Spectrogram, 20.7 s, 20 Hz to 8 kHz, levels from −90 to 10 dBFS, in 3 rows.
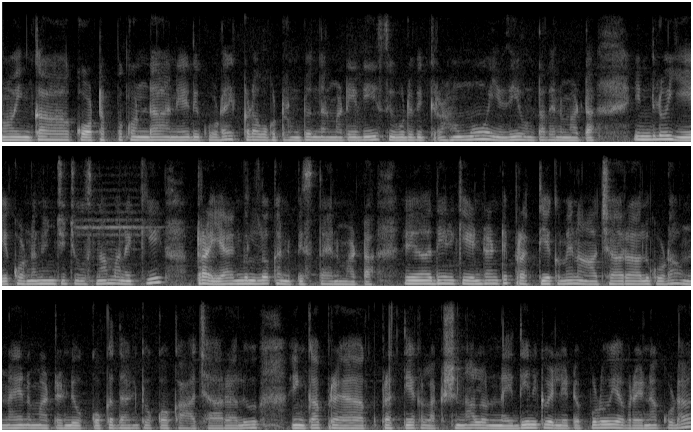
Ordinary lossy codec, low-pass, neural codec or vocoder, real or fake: none; 7.2 kHz; none; real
